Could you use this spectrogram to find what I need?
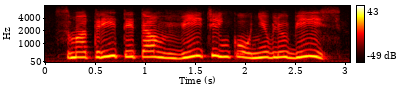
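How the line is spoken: Shouted after someone. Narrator (Russian): он крикнул ей вслед

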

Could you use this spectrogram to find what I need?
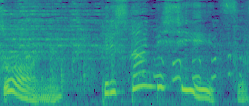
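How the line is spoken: Singsong. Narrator (Russian): сказала она нараспев

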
